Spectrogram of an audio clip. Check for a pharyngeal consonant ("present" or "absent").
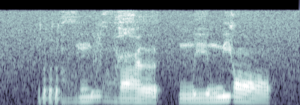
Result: present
